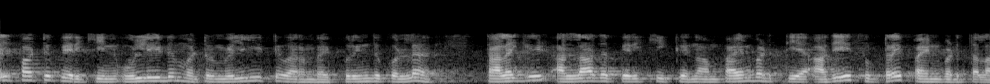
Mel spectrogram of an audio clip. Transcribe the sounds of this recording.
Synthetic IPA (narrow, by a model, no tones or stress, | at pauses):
slpaːʈːɯpɛɾɪkːɪnʊɭːiːɽɯmɐʈrɯmʋɛɭɪjiːʈːɯʋɐɾɐmbɐɪpːʊɾɪnd̪ɯkɔɭːɐ | t̪ɐlɐɪɣɪɻɐlːaːðɐpɛɾɪkːɪkːɯnaːmpɐjɐnpɐɽɯt̪ːɪjɐʔɐðeːsʊʈrɐɪpːɐjɐnpɐɽɯt̪ːɐlaː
